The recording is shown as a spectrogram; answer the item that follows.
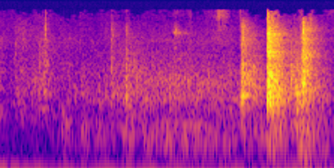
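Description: Quiet small room with a few faint clicks and knocks near the end as a bathroom door is pushed open.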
